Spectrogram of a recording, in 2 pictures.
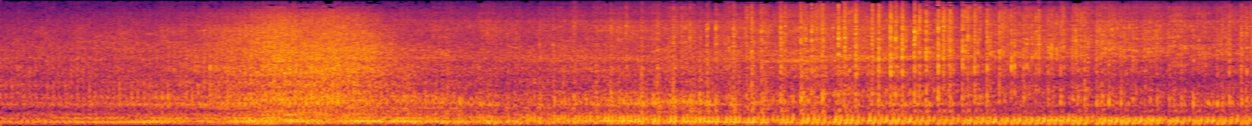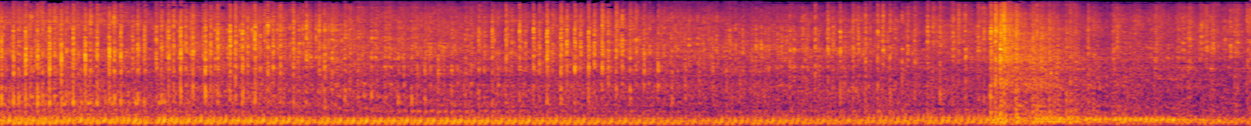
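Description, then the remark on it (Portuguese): An old Harley-Davidson motorcycle engine idles with a steady, loud, low rumble that holds for the whole stretch, with a brief surge in intensity near the end and no voices, as the rider stops it on a hilltop near a small cave. “Ele sai da estrada e se dirige ao alto de uma colina e chegando próximo à pequena gruta, ele para a velha Harley Davidson, desce do veículo e se dirige para a crista do penhasco.”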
